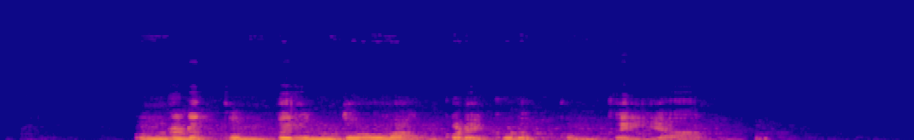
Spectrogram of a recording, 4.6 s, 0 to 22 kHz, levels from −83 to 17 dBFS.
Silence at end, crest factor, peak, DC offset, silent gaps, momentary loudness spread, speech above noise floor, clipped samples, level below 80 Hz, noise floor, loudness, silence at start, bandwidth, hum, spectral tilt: 1.05 s; 18 dB; -2 dBFS; under 0.1%; none; 16 LU; 58 dB; under 0.1%; -66 dBFS; -77 dBFS; -19 LUFS; 0.7 s; 6.8 kHz; none; -7.5 dB/octave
